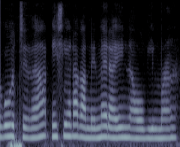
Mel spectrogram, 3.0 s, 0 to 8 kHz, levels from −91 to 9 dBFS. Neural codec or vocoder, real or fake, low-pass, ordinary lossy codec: codec, 16 kHz, 1 kbps, FreqCodec, larger model; fake; none; none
